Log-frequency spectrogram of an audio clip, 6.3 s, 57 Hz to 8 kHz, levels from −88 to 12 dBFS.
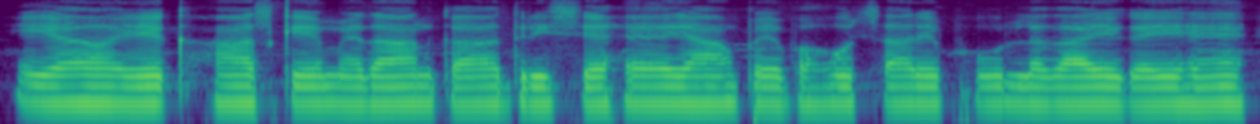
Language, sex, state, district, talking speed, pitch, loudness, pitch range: Hindi, male, Jharkhand, Deoghar, 150 wpm, 130 Hz, -16 LUFS, 125-130 Hz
